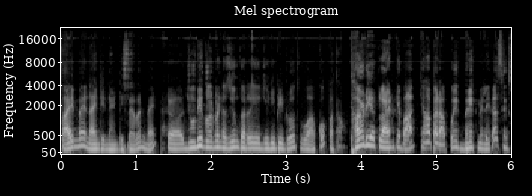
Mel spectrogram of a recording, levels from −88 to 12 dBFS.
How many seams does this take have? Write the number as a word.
two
